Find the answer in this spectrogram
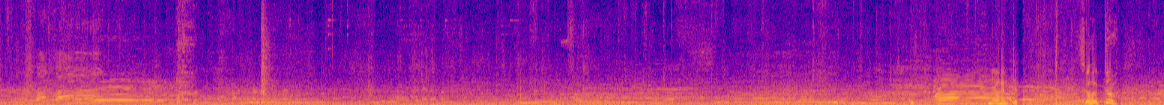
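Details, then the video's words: Furious cattle unloaded from a truck in Indonesia, charging at handlers: a series of overlapping deep moos and harmonic bellows from several animals, with human voices and sharp knocking sounds near the end. "DI SERUDUK SAPI NGAMUK TURUN DARI TRUK"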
